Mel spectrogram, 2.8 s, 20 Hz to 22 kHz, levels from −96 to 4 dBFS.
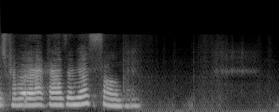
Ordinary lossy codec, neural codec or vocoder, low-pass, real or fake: MP3, 48 kbps; codec, 16 kHz, 0.5 kbps, FreqCodec, smaller model; 7.2 kHz; fake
